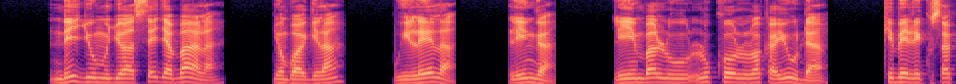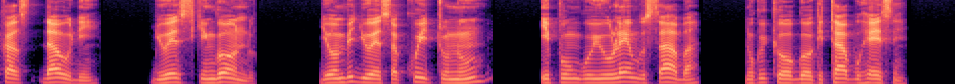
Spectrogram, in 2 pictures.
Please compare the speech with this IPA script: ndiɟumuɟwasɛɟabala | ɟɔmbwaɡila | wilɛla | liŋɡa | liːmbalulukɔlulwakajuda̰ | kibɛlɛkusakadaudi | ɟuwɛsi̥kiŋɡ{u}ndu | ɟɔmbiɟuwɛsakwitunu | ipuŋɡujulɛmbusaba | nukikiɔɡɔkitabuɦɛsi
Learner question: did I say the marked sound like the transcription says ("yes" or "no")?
no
